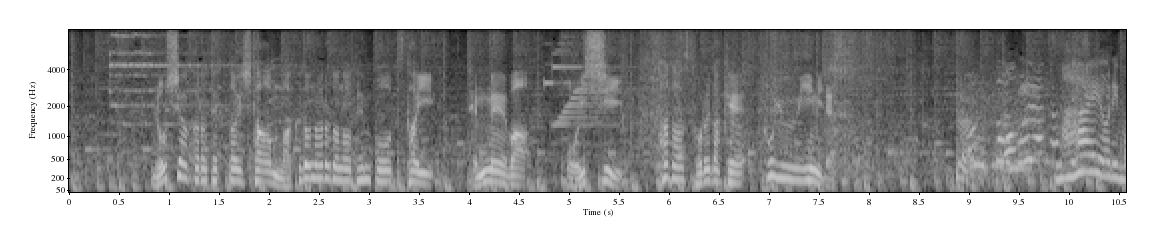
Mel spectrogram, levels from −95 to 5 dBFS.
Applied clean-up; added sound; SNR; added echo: none; Glass; 16 dB; none.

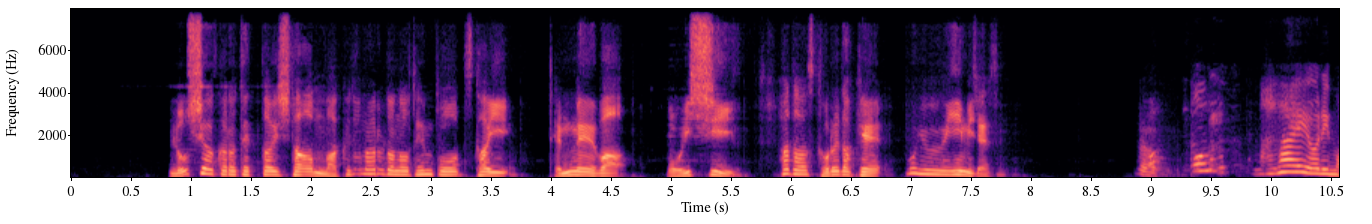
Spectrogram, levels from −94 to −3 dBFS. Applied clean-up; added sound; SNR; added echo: neural mask model DeepFilterNet 3.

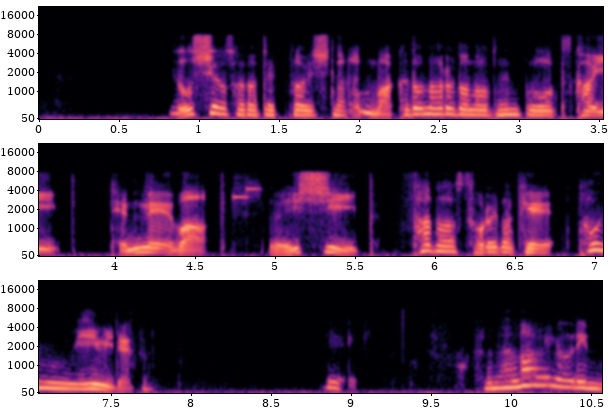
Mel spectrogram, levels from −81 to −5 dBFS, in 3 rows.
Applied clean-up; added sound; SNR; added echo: neural diffusion model UNIVERSE++.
